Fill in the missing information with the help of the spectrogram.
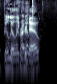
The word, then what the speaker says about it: Billy Crudup: Billy Crudup. Billy Crudup. – Billy Crudup. Well, she was like, I changed my mind. Well, actually, can I have them both? I'd like Idris and Billy Crudup.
